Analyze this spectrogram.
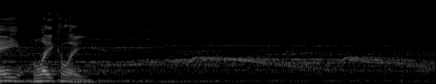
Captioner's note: audience cheers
